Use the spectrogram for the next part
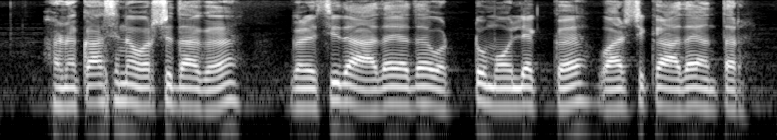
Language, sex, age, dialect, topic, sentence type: Kannada, male, 18-24, Dharwad Kannada, banking, statement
